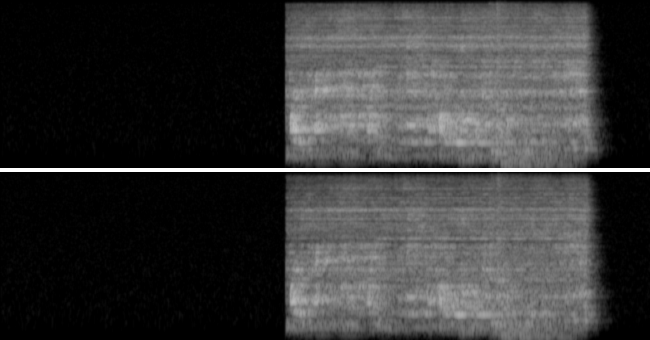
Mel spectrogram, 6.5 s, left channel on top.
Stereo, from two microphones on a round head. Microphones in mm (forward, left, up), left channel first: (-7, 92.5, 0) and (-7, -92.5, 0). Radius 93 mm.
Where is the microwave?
No microwave in this recording.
